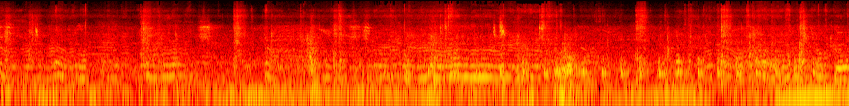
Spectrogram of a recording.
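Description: Honey bees buzz steadily, a low droning hum that rises and falls as individuals fly close.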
